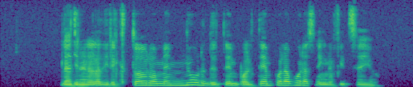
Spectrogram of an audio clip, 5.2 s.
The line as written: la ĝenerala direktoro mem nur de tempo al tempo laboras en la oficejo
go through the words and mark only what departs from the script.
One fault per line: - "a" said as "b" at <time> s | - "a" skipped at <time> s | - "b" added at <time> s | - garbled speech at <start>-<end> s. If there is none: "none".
none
